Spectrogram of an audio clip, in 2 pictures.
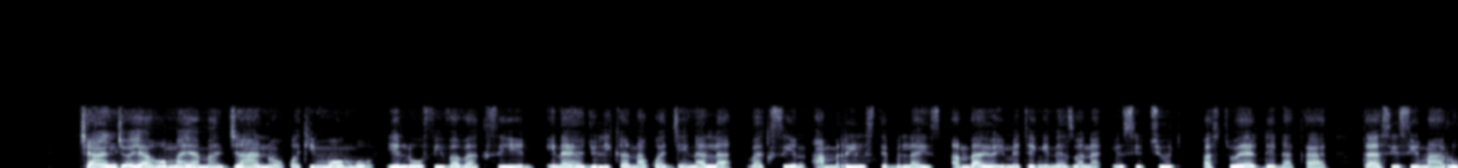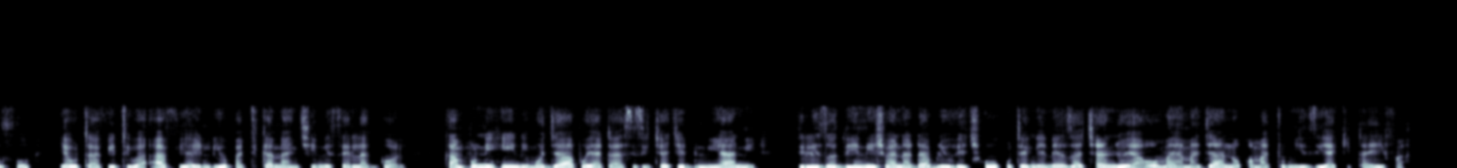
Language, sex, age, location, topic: Swahili, female, 25-35, Kisumu, health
